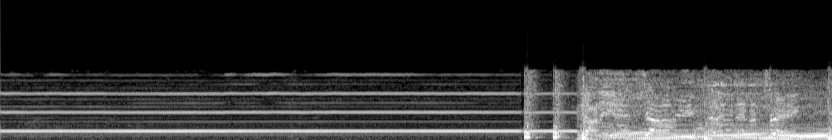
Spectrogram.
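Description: Punk rock band starting a song live. A sustained electric guitar tone is held steady for about five seconds and cuts off with three sharp drum hits, then the full band with guitars and drum kit comes in loud and fast.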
